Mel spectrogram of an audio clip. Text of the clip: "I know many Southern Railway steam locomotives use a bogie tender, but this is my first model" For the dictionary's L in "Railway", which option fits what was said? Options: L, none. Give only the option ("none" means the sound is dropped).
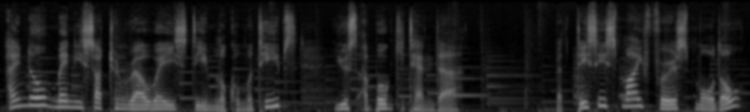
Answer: L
